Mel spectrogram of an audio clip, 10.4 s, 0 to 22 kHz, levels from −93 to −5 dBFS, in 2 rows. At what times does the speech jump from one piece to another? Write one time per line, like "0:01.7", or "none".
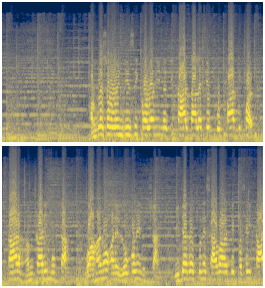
0:01.2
